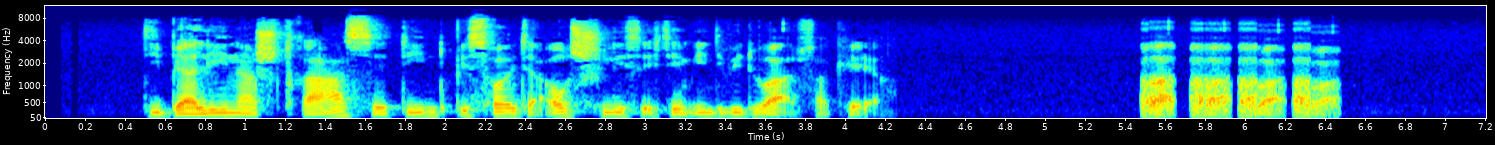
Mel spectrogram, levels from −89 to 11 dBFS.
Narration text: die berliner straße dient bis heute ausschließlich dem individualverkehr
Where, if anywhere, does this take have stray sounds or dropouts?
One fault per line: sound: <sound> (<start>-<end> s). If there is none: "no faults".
sound: laugh (5.5-6.5 s)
